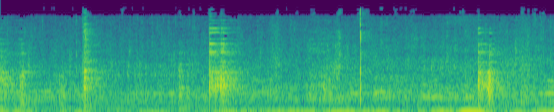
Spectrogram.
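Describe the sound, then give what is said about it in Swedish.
Linguine being stirred in clam broth in a pan: a steady simmering sizzle runs throughout, broken by a few brighter scraping clinks of the utensil against the pan. No voices are heard. “Så att det vill ju till att man står och rör så här hela tiden.”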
